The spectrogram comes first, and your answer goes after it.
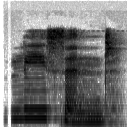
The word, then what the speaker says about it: listened: Aqui no listen, antes do ed, né, do ed, é um N. Então você não fala esse E. Então fica listen, mais o som do D. Listened, listened. Fica só o som do T, do D ali, ok?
